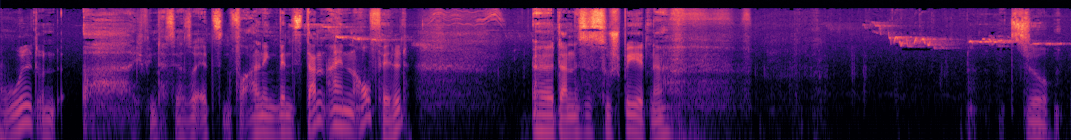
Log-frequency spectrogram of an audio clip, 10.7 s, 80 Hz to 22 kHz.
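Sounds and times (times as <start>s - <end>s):
speech: 0.1s - 4.6s, 5.3s - 7.1s, 10.2s - 10.7s
birds chirping and singing: 1.8s - 7.4s, 8.1s - 10.7s.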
